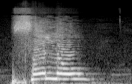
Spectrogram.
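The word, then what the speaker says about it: ζηλόω: es una palabra que viene del griego celow celo así como se escribe Z e l o o y significa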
